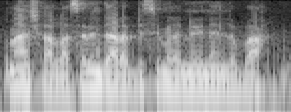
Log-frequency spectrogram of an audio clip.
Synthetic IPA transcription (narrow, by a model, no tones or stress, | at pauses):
maːʃalːasɪɾɪnd͡ʒaːɾabisimilanujinanlɪba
